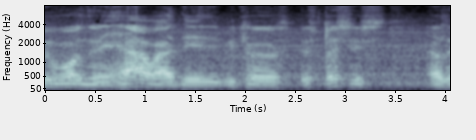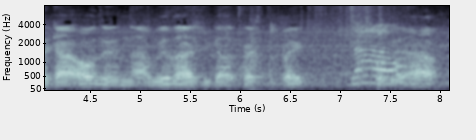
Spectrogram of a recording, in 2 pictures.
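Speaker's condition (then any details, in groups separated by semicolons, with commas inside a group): ALS; speech progressively lost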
